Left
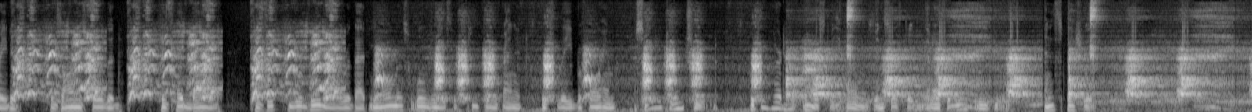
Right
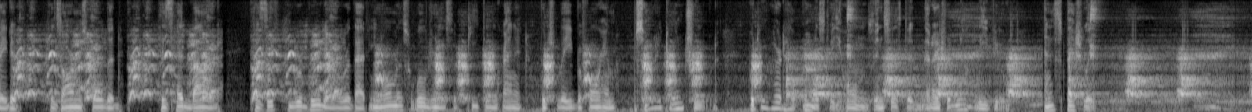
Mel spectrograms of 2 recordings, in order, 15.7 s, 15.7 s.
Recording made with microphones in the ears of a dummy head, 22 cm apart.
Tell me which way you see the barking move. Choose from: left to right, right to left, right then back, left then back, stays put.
stays put.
